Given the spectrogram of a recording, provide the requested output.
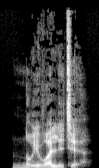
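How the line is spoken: Hissed. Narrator (Russian): прошипел Бобшильд

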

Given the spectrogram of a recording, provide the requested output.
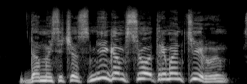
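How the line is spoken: Enthusiastic shout. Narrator (Russian): с энтузиазмом крикнул дракон

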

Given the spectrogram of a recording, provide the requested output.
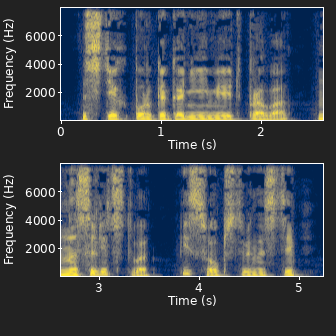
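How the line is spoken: Plain. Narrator (Russian): ответил адвокат

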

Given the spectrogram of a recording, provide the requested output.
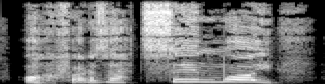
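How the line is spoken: Sobbing. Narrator (Russian): она всхлипнула

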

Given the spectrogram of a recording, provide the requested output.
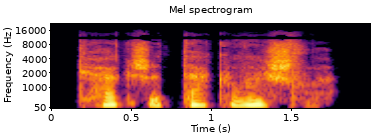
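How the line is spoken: Whisper. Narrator (Russian): прошептала Киеврин

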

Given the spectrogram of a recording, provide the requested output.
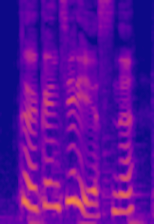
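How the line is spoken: Giggling. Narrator (Russian): хихикнула она

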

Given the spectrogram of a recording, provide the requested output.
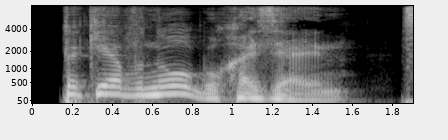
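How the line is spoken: Calm reply. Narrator (Russian): спокойно ответила Лия

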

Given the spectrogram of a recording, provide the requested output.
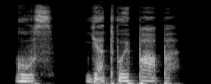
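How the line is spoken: Loud whisper. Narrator (Russian): произнес Чарльз громким шепотом

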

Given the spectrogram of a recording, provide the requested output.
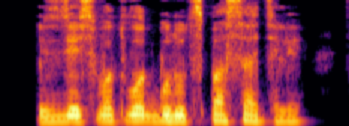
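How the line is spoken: Quiet. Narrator (Russian): тихо сказал Кристиан

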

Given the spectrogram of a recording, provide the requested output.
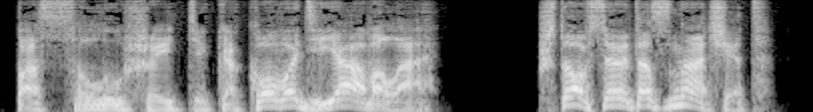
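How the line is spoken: Angry question. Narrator (Russian): сердито спросил Хэдли

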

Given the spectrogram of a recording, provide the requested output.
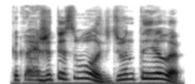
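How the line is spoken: Hoarse then giggling. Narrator (Russian): прохрипел мертвец, но не удержался и глупо захихикал

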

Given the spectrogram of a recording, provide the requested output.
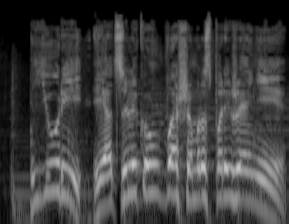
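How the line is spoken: Shouted. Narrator (Russian): прокричала Клэр

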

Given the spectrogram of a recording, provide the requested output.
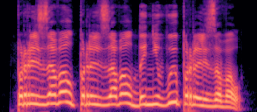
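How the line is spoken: Smirking, borrowed voice. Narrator (Russian): хмыкнул Гриф с моим голосом

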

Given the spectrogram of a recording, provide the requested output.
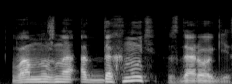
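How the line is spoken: Plain. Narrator (Russian): сказала она

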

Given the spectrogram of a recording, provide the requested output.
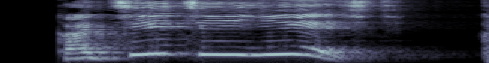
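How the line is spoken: Shout. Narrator (Russian): крикнула

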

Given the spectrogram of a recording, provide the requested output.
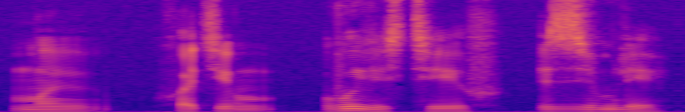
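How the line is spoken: Giant's muffled voice. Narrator (Russian): глухо закончил гигант

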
